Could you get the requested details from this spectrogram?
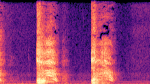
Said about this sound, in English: You have to clear your throat for this. It's supposed to be a big one.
